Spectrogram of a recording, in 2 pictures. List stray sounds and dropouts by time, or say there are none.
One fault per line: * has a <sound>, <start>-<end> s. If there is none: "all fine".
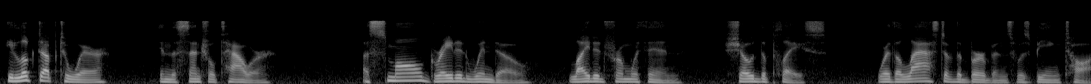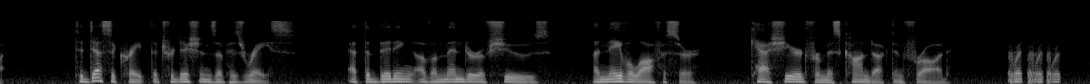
* has a laugh, 21.0-21.5 s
